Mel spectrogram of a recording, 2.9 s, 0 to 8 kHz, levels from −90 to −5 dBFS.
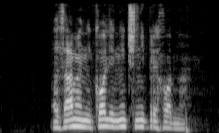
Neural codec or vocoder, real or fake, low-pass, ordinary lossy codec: none; real; 7.2 kHz; AAC, 48 kbps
